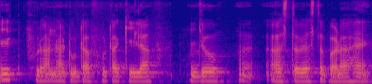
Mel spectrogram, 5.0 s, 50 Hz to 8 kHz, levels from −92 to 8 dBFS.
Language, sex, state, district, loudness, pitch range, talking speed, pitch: Hindi, male, Bihar, Jahanabad, -38 LUFS, 120-125 Hz, 120 wpm, 120 Hz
